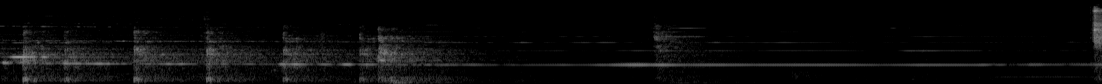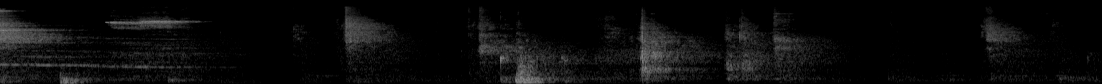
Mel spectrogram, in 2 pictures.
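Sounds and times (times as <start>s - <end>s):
ringing knocks and taps: 0.2s - 4.3s.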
